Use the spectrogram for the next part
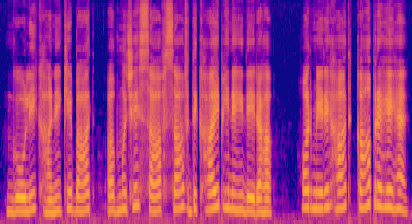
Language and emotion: Hindi, fearful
